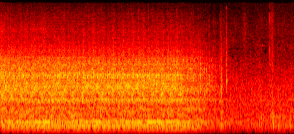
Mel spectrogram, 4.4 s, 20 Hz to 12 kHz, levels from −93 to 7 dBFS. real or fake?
real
